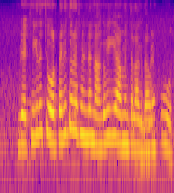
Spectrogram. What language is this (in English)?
Punjabi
